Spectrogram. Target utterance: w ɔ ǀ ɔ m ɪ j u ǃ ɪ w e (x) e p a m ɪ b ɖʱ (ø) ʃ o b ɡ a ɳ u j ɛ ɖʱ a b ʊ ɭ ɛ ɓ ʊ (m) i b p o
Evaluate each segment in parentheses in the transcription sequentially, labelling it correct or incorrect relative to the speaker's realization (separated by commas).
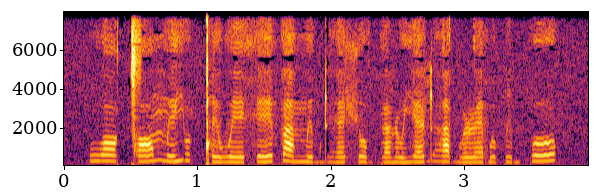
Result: correct, incorrect, incorrect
